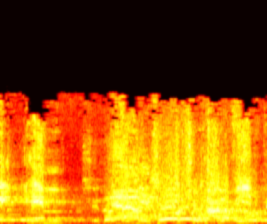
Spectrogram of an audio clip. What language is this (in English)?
Hebrew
